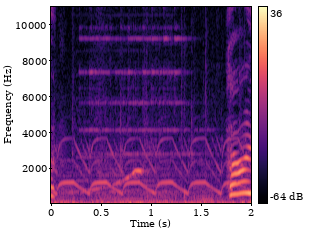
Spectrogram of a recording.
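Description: Siren sound effect in a fast yelp, each wail rising and falling about four times a second. A single whistle-like tone glides upward through the middle.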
